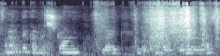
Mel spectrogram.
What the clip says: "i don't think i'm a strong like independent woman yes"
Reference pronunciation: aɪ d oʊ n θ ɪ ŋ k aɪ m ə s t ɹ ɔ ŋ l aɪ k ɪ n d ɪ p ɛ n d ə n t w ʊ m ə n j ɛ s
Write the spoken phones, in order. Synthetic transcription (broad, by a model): aɪ d oʊ n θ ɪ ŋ k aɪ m ə s t ɹ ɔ ŋ l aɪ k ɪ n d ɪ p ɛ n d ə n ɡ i ə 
